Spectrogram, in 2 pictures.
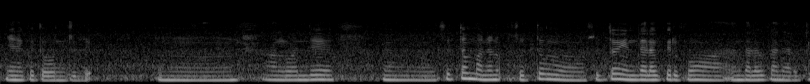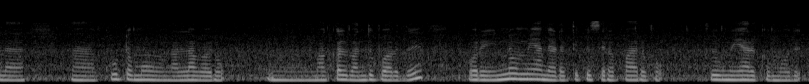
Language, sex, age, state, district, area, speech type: Tamil, female, 30-45, Tamil Nadu, Nagapattinam, rural, spontaneous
